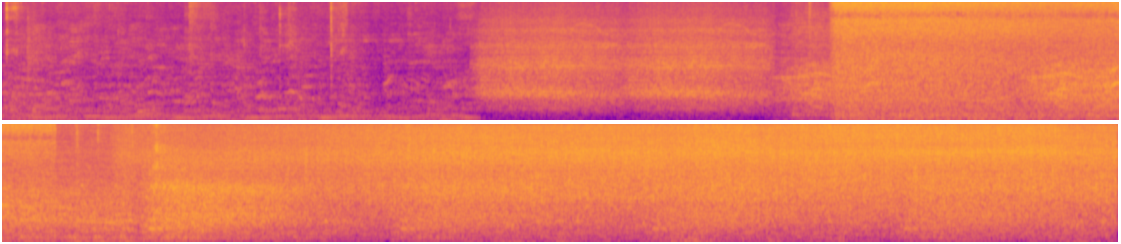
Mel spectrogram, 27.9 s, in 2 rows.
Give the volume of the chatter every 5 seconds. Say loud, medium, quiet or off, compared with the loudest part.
quiet, medium, loud, loud, medium, medium.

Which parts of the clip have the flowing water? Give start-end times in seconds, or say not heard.
10.3-27.8.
